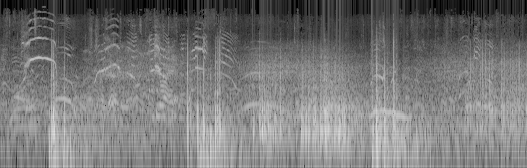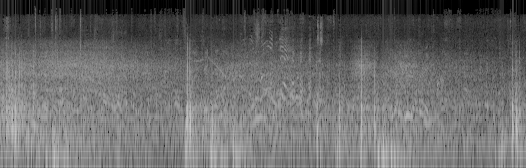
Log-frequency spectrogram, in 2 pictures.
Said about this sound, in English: So, is that a screaming child firework? Yes. It's very realistic.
